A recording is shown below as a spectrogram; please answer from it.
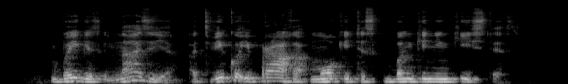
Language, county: Lithuanian, Vilnius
